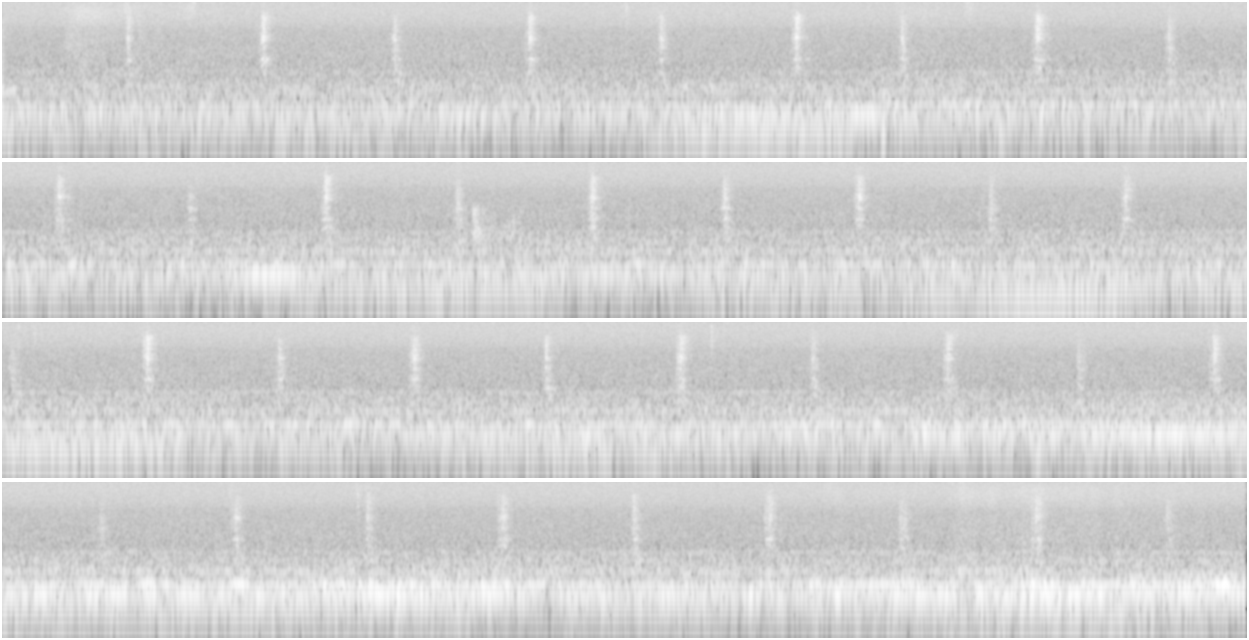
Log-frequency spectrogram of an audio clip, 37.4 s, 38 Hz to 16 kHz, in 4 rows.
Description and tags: Room Tone With Ticking Clock
A quick recording for anyone who needs a ticking sound.
h5, free, edited, stereo, foley, zoom, sound, quality, high, zoom-h5, denoised, sample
